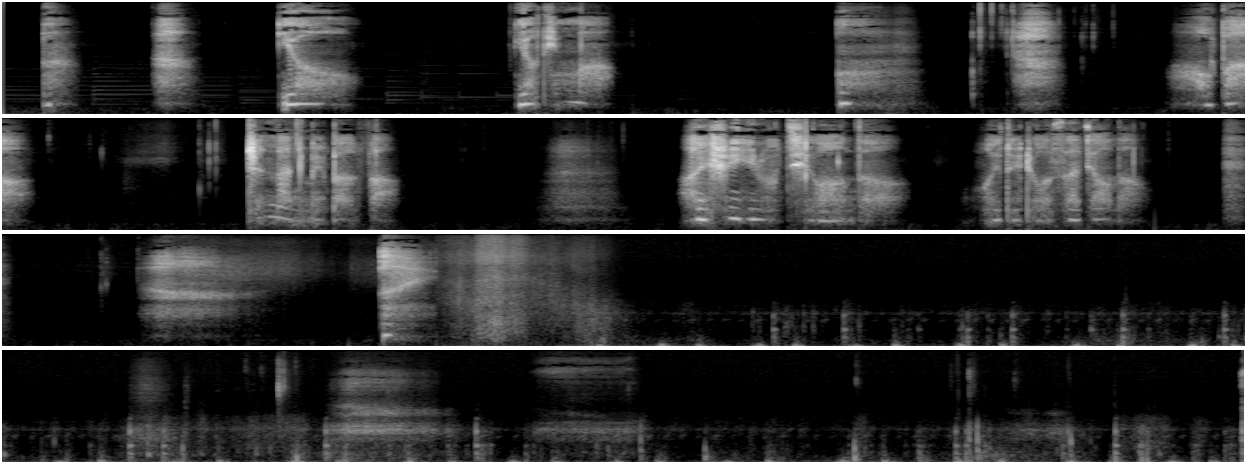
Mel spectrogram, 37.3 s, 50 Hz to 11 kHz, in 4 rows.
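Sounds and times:
soft breaths and sighs: 0:00.2 - 0:01.5, 0:06.3 - 0:09.6, 0:10.2 - 0:12.4, 0:13.4 - 0:18.8, 0:19.6 - 0:37.2
speech: 0:02.1 - 0:02.5, 0:03.9 - 0:04.6, 0:14.6 - 0:15.9, 0:16.7 - 0:17.9
girl's heartbeat thumping: 0:22.8 - 0:37.2.

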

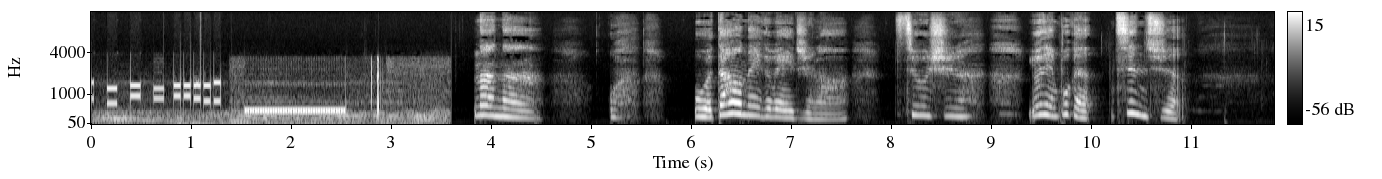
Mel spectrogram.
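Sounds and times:
speech: 0:00.0 - 0:01.8, 0:03.9 - 0:04.6, 0:05.2 - 0:11.0
beeping phone keypad tones: 0:00.0 - 0:02.6.

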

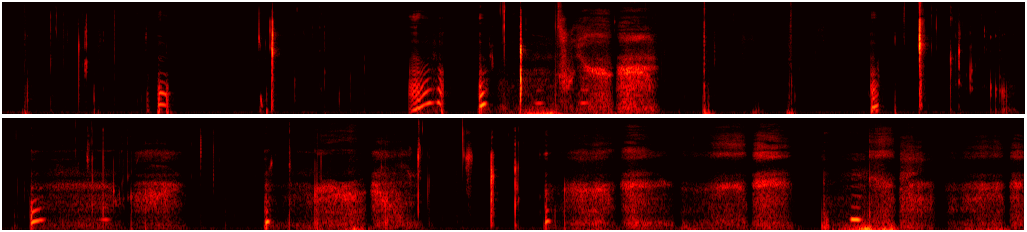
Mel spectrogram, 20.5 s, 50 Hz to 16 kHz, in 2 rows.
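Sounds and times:
person chewing something sweet: 0:00.3 - 0:01.2, 0:02.5 - 0:03.6, 0:04.9 - 0:05.9, 0:08.8 - 0:13.4, 0:14.1 - 0:15.7
wet mouth clicks: 0:00.5 - 0:01.2, 0:02.5 - 0:03.5, 0:04.8 - 0:06.1, 0:08.9 - 0:15.7
breathing: 0:05.4 - 0:06.6, 0:10.6 - 0:12.1, 0:13.1 - 0:14.4, 0:15.7 - 0:20.4.

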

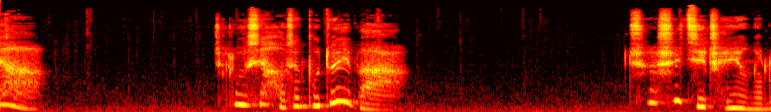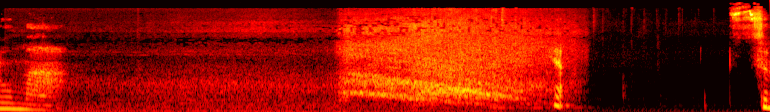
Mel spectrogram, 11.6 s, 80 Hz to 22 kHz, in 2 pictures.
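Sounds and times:
speech: 0:01.8 - 0:03.1, 0:04.8 - 0:06.3
faint road noise hum: 0:03.2 - 0:11.5
car tires screeching as it brakes hard in a small alley: 0:06.3 - 0:10.2.

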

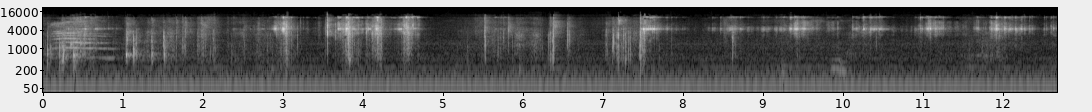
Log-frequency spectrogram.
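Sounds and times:
clatters: 0:00.2 - 0:04.8, 0:07.0 - 0:12.6
small bell jingling: 0:02.7 - 0:04.8, 0:07.5 - 0:12.6.

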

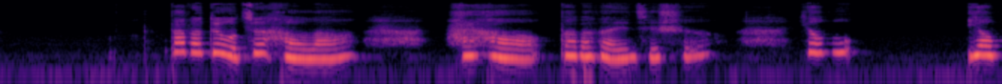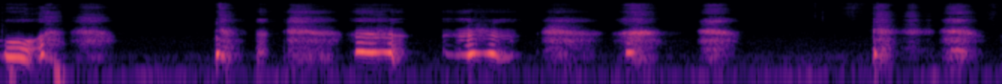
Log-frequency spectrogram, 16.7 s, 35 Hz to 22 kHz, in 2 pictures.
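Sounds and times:
speech: 0:01.4 - 0:06.0, 0:06.7 - 0:07.2, 0:08.0 - 0:09.3, 0:10.5 - 0:12.6
person crying with wailing sobs: 0:11.3 - 0:12.7.

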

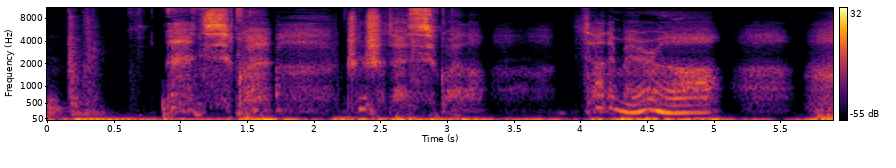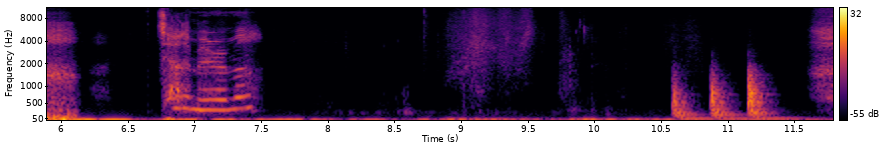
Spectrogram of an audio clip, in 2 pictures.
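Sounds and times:
speech: 0:01.2 - 0:01.5, 0:02.3 - 0:03.4, 0:04.1 - 0:05.1, 0:06.8 - 0:07.6
firm knocking on a door: 0:10.6 - 0:11.5.

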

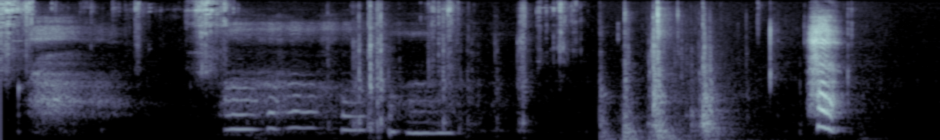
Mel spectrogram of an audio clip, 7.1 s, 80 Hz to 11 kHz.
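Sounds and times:
speech: 0:02.1 - 0:03.6
bunch of metal keys jangling: 0:04.5 - 0:05.6
solid clunks of a bedroom door being unlocked: 0:04.5 - 0:05.6.

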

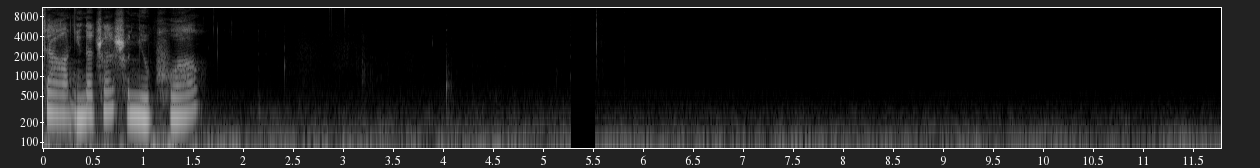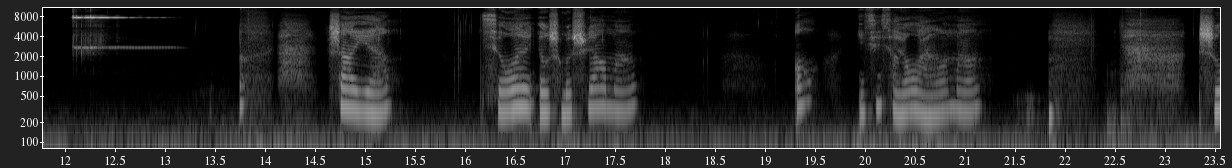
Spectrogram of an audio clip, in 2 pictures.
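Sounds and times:
speech: 0:00.0 - 0:01.6, 0:14.7 - 0:15.4, 0:16.2 - 0:17.8, 0:19.3 - 0:21.2, 0:21.8 - 0:23.5
small bell on a table being rung: 0:12.1 - 0:13.2.

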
